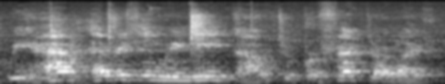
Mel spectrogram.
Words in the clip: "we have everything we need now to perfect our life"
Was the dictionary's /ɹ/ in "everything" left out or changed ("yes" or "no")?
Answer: no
